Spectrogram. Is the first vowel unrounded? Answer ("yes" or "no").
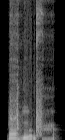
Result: no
